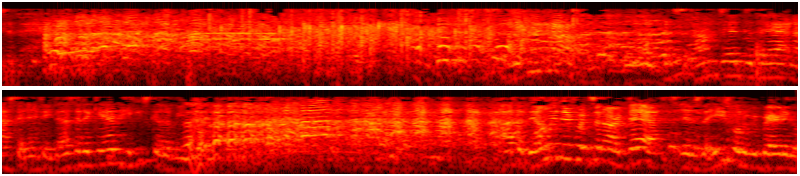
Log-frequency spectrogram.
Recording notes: Recorded in Sevierville, Tennessee at a banquet for Grace Fellowship International (2012).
